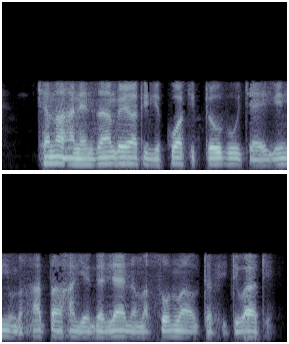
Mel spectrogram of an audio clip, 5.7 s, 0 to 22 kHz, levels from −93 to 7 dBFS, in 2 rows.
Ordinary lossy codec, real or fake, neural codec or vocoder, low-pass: AAC, 24 kbps; fake; codec, 16 kHz, 0.5 kbps, FunCodec, trained on Chinese and English, 25 frames a second; 3.6 kHz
